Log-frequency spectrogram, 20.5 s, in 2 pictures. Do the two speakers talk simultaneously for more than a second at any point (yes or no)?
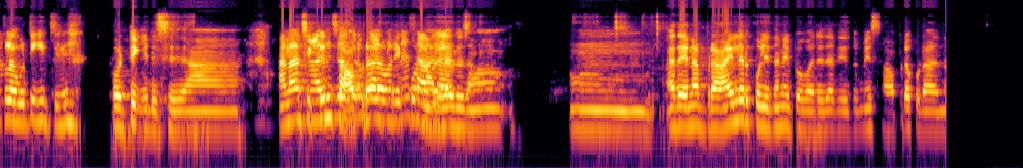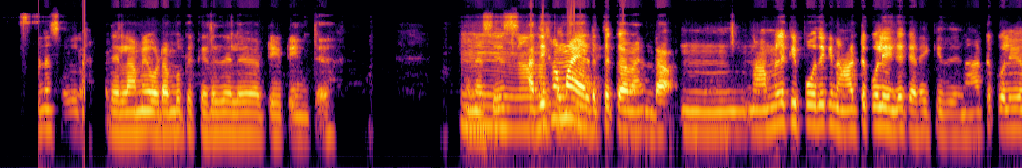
yes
